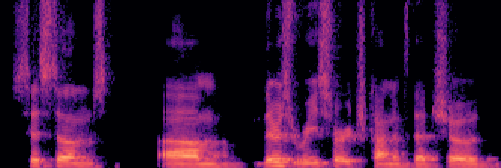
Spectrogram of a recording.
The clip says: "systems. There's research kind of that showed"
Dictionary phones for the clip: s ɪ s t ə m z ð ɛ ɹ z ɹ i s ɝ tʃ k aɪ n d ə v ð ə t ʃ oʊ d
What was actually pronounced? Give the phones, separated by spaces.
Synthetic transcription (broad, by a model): s ɪ s t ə m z ð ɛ ɹ z ɹ i s ɝ tʃ k aɪ n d ə v ð ə t ʃ oʊ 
